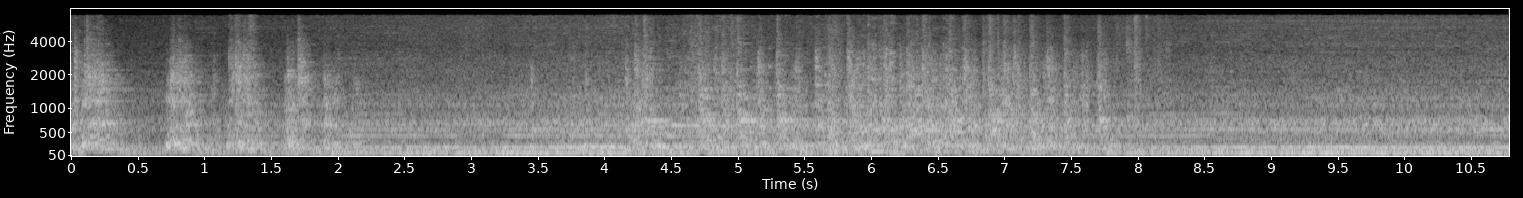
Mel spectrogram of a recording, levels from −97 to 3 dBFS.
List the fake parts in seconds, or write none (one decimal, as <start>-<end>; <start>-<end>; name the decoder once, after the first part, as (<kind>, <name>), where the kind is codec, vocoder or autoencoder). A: 2.5-3.3 (codec, DAC); 6.7-8.2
